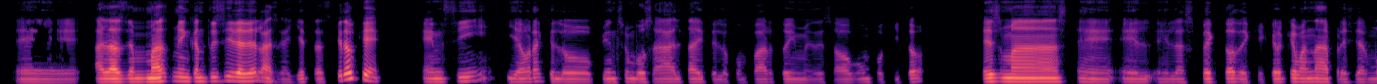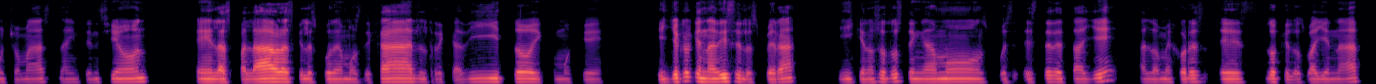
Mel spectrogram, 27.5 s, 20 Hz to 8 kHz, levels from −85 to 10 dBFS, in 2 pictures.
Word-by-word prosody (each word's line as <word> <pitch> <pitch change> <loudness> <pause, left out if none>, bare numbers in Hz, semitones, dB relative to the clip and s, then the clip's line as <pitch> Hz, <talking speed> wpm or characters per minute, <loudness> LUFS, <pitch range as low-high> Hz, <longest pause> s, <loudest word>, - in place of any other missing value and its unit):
eh, 100 0 -10 0.2
a 110 - -1
las 110 0 +8
demás. 125 +4 +6
Me 140 - -1
encantó 130 0 -1
esa 140 +3 -5
idea 140 -2 +8
de 140 +2 +5
las 145 - -1
galletas. 110 +2 -11
Creo 215 +4 +6
que 150 - +3 0.4
en 115 0 -2
sí, 150 - -7
y 115 - -6
ahora 120 +4 -4
que 115 -3 -11
lo 105 -2 -5
pienso 110 +1 -7
en 110 - -4
voz 105 -1 -5
alta 110 +1 -6
y 110 - -9
te - - -18
lo 100 -1 -17
comparto 105 +1 -12
y 105 - -9
me 105 -1 -14
desahogo 100 0 -14
un 110 0 -11
poquito, 110 +4 -11 0.6
es 125 +1 +4
más 125 0 +6
e 110 -3 -7
el 105 -1 -8
el 105 -1 -14
aspecto 110 +2 -4
de 105 -1 -8
que 100 - -25
creo 110 0 -3
que 120 - -3
van 115 0 -1
a 115 - +1
apreciar 105 -2 -9
mucho 105 -1 -14
más 110 +2 -11
la 105 - -16
intención, 110 +3 -3 0.5
eh, 110 0 +2
las 105 -1 +2
palabras 115 +3 +7
que 110 - -9
les 110 -1 -3
podemos 105 -1 -5
dejar, 115 +3 +2
el 110 -1 -9
recadito, 115 +3 -1
y 105 - -9
como 105 0 -15
que 105 0 -13 0.5
y 110 0 -4
yo 120 +2 +4
creo 145 0 +1
que 125 - +5
nadie 115 +2 +7
se 120 -3 -2
lo 105 - -4
espera 110 +4 -2 0.4
y 110 0 -6
que 105 - -7
nosotros 115 +4 -4
tengamos, 110 0 0
pues, 105 - -15
este 115 +1 -6
detalle, 110 +8 -3 0.2
a 105 - -12
lo 105 0 -9
mejor 110 +1 -5
es 115 0 -5
es 110 0 -1
lo 115 -1 -1
que 105 - -11
los 100 0 -11
va 110 - -5
a - - -4
llenar 110 +3 -6
110 Hz, 190 wpm, -25 LUFS, 105-120 Hz, 0.6 s, las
